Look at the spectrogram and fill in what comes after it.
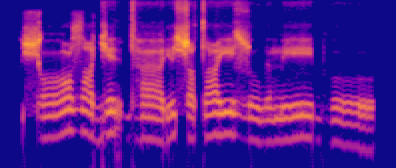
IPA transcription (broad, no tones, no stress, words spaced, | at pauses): ɕɔːzˤa ɡʲɛr dʱaːɾʲə ɕotˤeː ɮowəmeː bʱoː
